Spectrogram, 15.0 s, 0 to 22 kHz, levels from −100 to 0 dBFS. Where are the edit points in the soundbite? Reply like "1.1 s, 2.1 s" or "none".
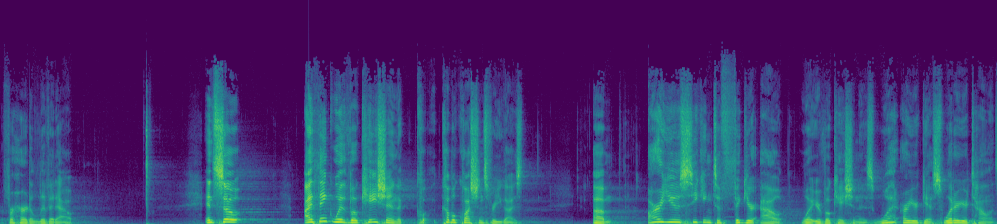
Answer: none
